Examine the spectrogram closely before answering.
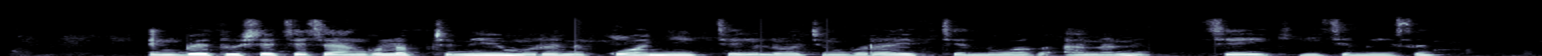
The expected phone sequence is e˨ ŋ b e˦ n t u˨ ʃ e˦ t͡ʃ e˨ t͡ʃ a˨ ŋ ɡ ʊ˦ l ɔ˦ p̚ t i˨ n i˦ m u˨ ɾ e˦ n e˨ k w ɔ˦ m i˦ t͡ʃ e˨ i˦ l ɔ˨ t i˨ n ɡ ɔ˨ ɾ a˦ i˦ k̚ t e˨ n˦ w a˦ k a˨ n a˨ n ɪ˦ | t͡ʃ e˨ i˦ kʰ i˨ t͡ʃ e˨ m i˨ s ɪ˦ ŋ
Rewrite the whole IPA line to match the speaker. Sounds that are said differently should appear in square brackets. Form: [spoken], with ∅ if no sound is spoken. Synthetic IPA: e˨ ŋ b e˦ [∅] t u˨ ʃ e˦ t͡ʃ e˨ t͡ʃ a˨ ŋ ɡ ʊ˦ l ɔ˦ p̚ [t͡ʃ] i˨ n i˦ m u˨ ɾ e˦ n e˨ k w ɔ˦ [ɲ] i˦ t͡ʃ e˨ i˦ l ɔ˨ [t͡ʃ] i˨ [ŋ] ɡ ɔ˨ ɾ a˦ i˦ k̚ [t͡ʃ] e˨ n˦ w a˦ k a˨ n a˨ n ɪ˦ | t͡ʃ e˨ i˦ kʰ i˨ t͡ʃ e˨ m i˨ s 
